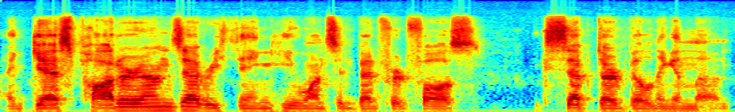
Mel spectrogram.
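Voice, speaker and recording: A man's voice: low-pitched, fairly even intonation, normal speed. A man playing a tired, kindly, principled middle-aged father in a radio play. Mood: weary, gentle. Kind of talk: 1940s-style radio play acting.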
